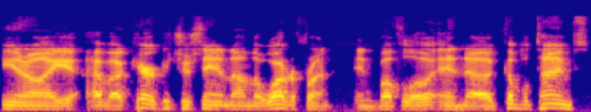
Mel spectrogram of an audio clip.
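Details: Adult male stroke survivor with dysarthria following a stroke; he says his slurred speech makes him sound drunk.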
